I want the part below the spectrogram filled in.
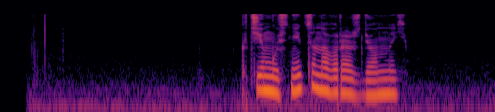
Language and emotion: Russian, neutral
